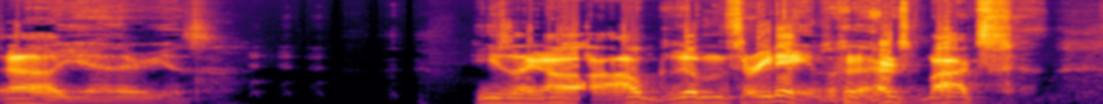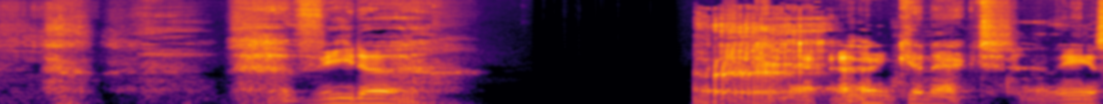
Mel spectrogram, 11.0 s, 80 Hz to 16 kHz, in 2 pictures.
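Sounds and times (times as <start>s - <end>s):
speech: 0.0s - 1.2s, 2.4s - 6.0s, 6.7s - 7.8s, 9.0s - 11.0s
loud burp: 9.0s - 9.9s.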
